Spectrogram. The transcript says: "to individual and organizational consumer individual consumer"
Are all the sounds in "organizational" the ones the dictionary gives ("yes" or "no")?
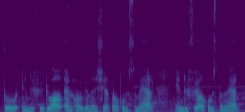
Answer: no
